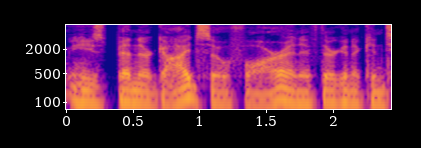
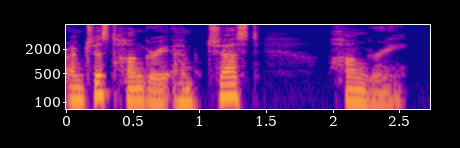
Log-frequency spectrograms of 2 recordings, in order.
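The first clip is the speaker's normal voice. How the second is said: soft, quiet, pitiful whine. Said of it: "for a poor creature".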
